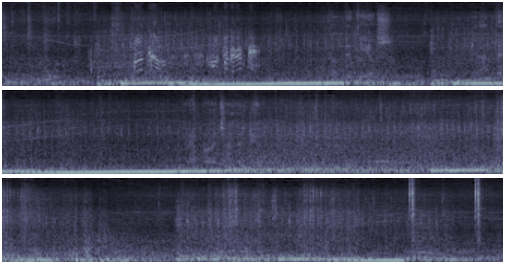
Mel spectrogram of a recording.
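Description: A heavy tank engine rumbles and drones steadily, rising and falling in pitch.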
